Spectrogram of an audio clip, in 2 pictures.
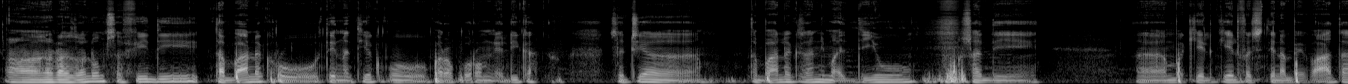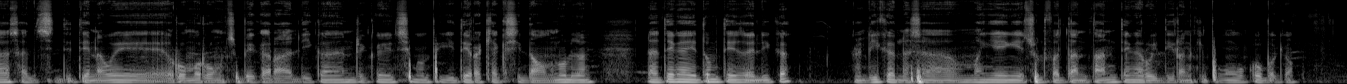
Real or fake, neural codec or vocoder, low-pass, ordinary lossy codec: real; none; none; none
